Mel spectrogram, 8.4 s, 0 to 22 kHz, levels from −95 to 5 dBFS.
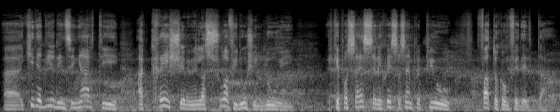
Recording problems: voice in the background; noticeable; throughout; 15 dB below the speech

